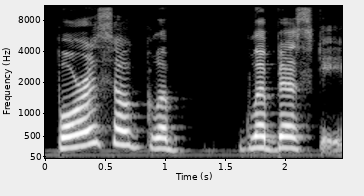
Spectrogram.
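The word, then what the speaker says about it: Borisoglebsk: Borisoglobeski, yeah, I said it right.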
